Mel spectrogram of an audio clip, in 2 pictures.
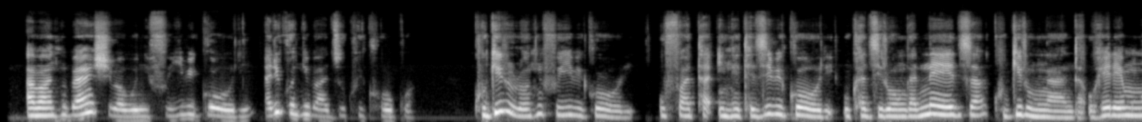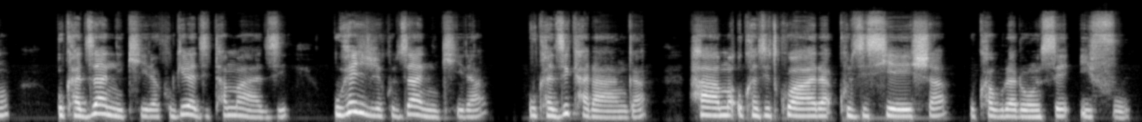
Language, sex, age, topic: Rundi, female, 18-24, agriculture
